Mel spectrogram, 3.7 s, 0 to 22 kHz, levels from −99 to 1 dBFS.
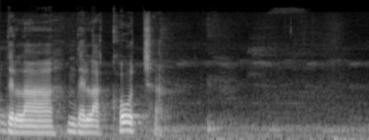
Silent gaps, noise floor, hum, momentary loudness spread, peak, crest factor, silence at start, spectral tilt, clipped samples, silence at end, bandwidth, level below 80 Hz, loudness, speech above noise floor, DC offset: none; -46 dBFS; none; 24 LU; -6 dBFS; 18 dB; 0 s; -6.5 dB/octave; under 0.1%; 0.05 s; 15.5 kHz; -52 dBFS; -22 LUFS; 25 dB; under 0.1%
